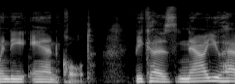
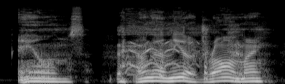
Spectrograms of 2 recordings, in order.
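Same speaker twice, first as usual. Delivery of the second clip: imitated New Mexican accent. Joking about a drone client: imitating a New Mexican accent. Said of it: "better than a New Mexican accent".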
